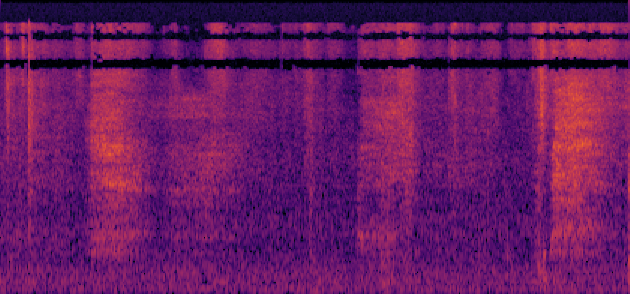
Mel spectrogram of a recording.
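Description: A few faint, noisy breaths from people straining while grappling on a mat, the strongest near the end.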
